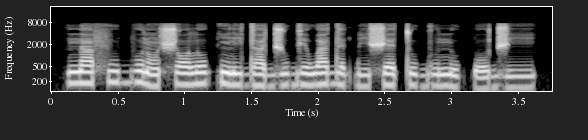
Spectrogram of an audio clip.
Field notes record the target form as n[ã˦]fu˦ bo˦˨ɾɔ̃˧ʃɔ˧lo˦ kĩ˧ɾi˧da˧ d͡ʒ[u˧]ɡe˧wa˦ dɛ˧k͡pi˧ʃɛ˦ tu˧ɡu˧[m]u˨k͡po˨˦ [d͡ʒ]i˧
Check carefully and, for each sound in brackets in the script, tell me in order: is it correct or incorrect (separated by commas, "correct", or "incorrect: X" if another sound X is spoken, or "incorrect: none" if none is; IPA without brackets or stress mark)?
incorrect: a˦, correct, incorrect: n, correct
